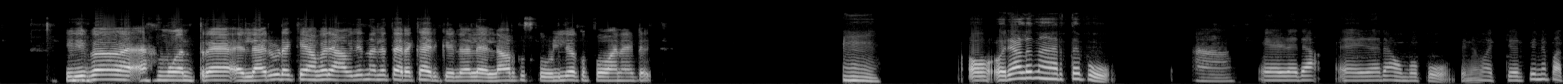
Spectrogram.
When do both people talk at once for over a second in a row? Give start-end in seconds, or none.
none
